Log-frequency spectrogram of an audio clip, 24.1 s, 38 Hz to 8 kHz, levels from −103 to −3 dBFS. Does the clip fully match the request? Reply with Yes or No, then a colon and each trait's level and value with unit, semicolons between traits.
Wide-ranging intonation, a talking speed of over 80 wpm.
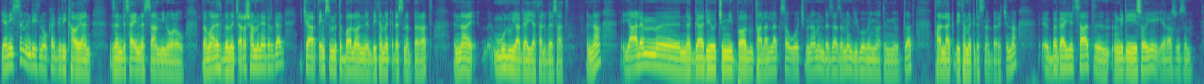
No: average, 2.7 semitones; fast, 110 wpm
